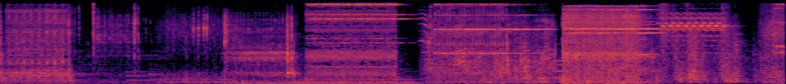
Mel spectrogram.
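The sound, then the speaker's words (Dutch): A telephone rings loudly and insistently amid dense, rattling mechanical buzzing that runs continuously for several seconds. “Kann wohl mal jemand an das verdammte Telefon gehen?”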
